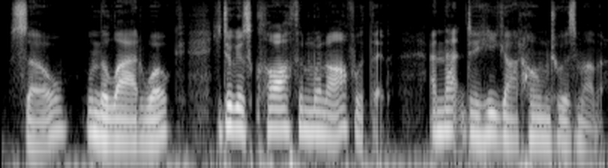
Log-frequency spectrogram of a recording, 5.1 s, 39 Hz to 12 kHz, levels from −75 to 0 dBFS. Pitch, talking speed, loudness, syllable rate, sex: 115 Hz, 270 wpm, -18 LUFS, 5.6 syllables/s, male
